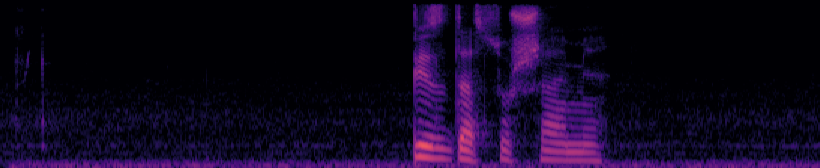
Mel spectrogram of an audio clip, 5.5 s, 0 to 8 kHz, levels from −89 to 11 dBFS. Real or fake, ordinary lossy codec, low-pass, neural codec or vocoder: real; none; 7.2 kHz; none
